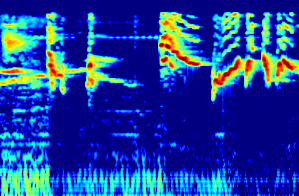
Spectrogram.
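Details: Oriental magpie-robin in breeding condition, used as a provoking song: sweeping descending whistles, then a run of quick rising chirps and looping notes, over low background hum.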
